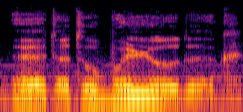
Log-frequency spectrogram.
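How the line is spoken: Angry hiss through teeth. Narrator (Russian): прошипел сквозь зубы Фараф, медленно выходя из себя

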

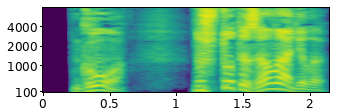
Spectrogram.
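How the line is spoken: Exclamation. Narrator (Russian): воскликнул я

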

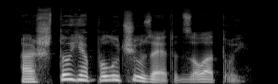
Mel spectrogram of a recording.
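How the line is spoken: Gloomy question. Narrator (Russian): поинтересовался мрачным голосом

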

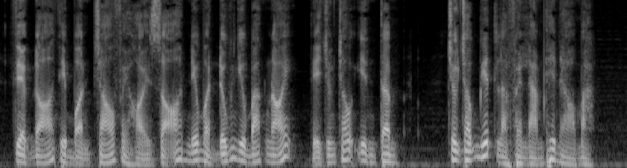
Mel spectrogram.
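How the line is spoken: Soft, smiling. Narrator (Vietnamese): Anh công an mỉm cười ... khẽ nói

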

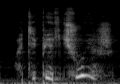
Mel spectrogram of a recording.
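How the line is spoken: Hissed. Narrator (Russian): прошипел он

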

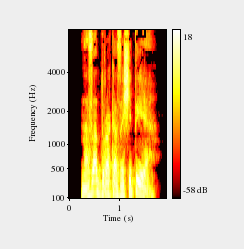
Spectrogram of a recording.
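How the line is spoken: Growled. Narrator (Russian): прорычал Мечислав

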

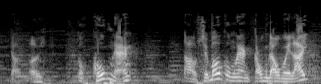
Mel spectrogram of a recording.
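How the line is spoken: Old woman screaming. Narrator (Vietnamese): Bà nó lại hét lên

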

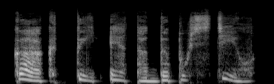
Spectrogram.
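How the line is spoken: Menacing whisper. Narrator (Russian): грозно прошептала она

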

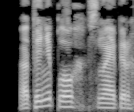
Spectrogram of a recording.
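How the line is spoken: Amused snort. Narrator (Russian): хмыкнул Катер

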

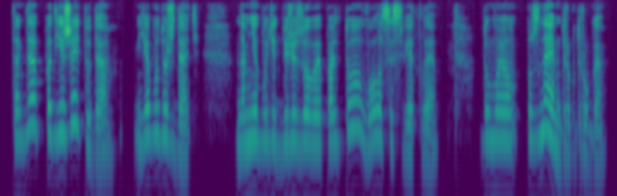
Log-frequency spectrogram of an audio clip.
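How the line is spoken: Playful friendly tone. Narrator (Russian): шутливо дружелюбным тоном произнесла я

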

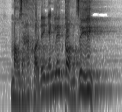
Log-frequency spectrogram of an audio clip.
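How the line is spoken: Yelling. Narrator (Vietnamese): Ông Ninh quay lại gào lên

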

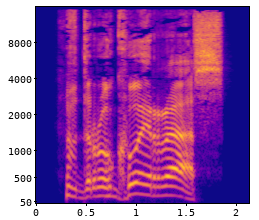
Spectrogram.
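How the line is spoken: Displeased guffaw. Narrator (Russian): Недовольно захохотала Гася

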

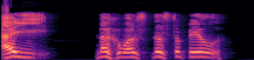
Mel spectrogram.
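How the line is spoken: Squealing. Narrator (Russian): взвизгнул кто-то

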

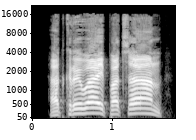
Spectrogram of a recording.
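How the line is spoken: Shouting corkscrew. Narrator (Russian): крикнул штопор

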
